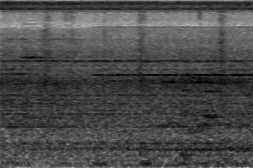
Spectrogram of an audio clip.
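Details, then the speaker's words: Okinawa Praise Pro EV scooter hub motor after bearing repair, previously noisy and sticking: steady even whir with faint high ring, no grinding; runs smoothly, slight vibration from a slightly bent axle. "Running smooth हो रहा है थोड़ा सा vibration आएगा थोड़ा सा out तो घूमेगा"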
